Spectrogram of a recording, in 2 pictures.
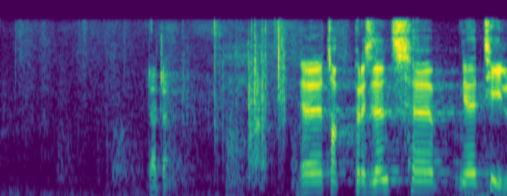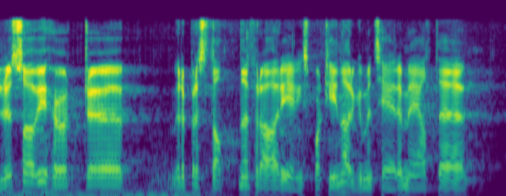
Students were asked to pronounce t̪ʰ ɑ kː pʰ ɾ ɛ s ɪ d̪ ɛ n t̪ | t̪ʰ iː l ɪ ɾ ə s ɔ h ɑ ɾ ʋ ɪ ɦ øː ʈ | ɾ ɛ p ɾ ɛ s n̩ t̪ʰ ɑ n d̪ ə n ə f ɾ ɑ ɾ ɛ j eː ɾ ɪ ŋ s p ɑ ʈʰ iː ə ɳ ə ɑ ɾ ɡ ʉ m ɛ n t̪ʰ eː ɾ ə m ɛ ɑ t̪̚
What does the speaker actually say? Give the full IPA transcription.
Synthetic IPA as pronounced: t̪ʰ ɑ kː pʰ ɾ ɛ s ɪ d̪ ɛ n t̪ | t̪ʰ iː l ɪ ɾ ə s ɔ h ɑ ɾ ʋ ɪ ɦ øː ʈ | ɾ ɛ p ɾ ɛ s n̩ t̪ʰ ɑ n t̪ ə n ə f ɾ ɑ ɾ ɛ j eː ɾ ɪ ŋ s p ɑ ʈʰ iː ə n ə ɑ ɾ ɡ ʉ m ɛ n t̪ʰ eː ɾ ə m ɛ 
